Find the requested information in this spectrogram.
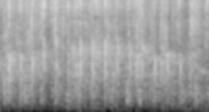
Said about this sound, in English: Can we give a round of applause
